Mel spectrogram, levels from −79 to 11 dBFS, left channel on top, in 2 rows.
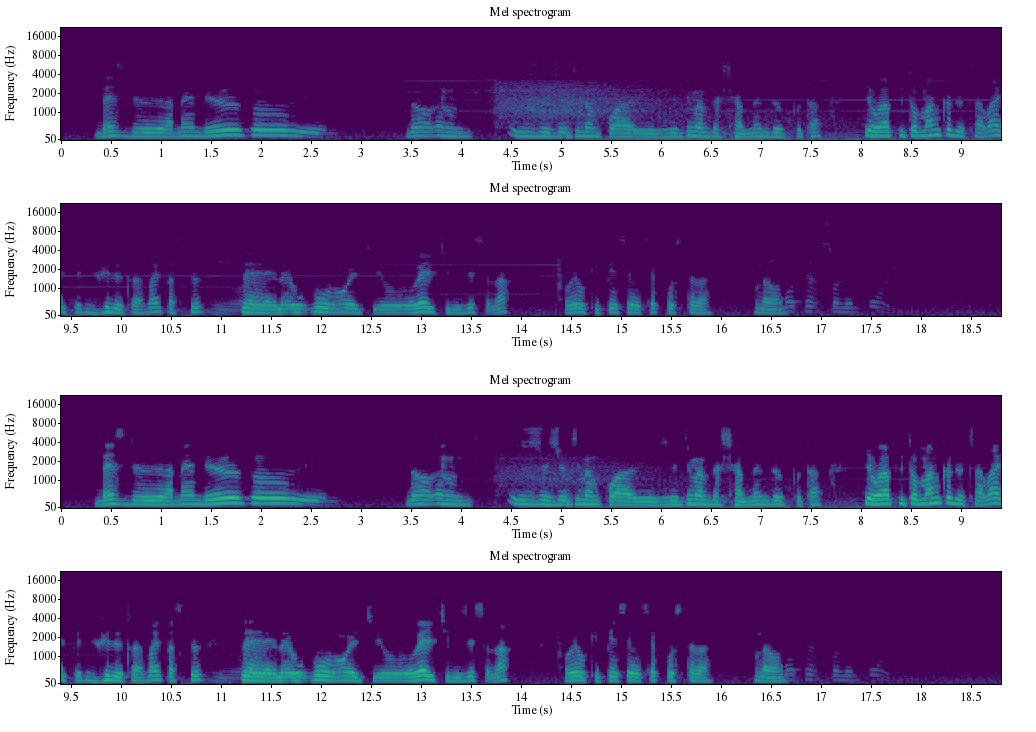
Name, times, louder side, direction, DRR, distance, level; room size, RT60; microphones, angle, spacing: voice 1, 0.3-2.6 3.4-4.1 4.5-7.6 8.0-10.8 11.2-13.9 14.4-15.9 16.3-16.6, right 5 dB, 90° right, 0.5 m, -30 dB
sound 1, 3.4-14.4, left 3 dB, 75° left, 2.0 m, -56 dB
voice 2, 4.8-5.1 8.5-8.6 10.7-11.4 16.4-17.7, left 1 dB, 40° left, 4.8 m, -56 dB
head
